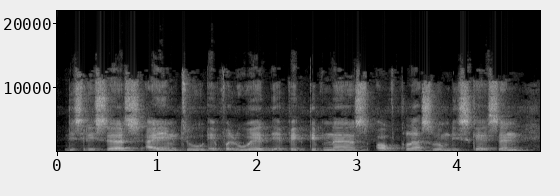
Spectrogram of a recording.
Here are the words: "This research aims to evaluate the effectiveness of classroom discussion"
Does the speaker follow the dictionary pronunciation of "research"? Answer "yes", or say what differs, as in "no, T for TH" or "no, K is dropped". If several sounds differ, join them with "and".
yes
